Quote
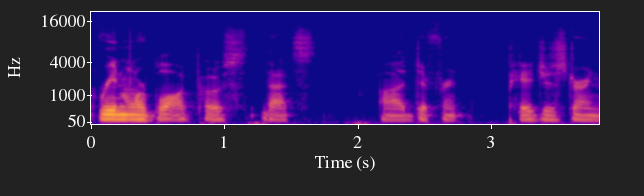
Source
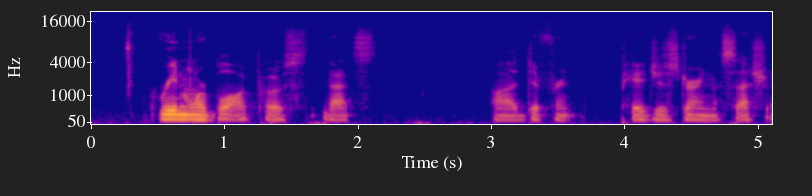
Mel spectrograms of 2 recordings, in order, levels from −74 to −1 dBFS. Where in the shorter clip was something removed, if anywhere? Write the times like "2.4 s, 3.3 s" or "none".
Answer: 2.1 s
